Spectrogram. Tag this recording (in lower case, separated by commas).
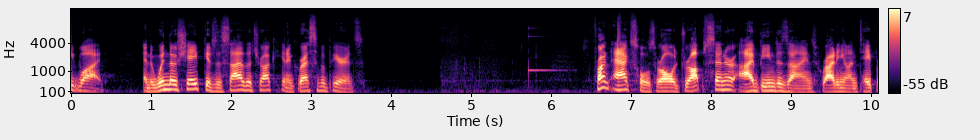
speech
